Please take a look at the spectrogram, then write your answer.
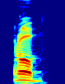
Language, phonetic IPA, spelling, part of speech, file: Russian, [prop], проб, noun, Ru-проб.ogg
- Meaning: genitive plural of про́ба (próba)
